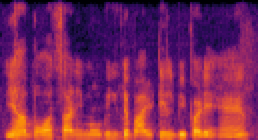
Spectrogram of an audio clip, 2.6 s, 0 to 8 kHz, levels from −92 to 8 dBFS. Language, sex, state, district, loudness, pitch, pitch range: Hindi, male, Arunachal Pradesh, Lower Dibang Valley, -15 LUFS, 190 Hz, 185-200 Hz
